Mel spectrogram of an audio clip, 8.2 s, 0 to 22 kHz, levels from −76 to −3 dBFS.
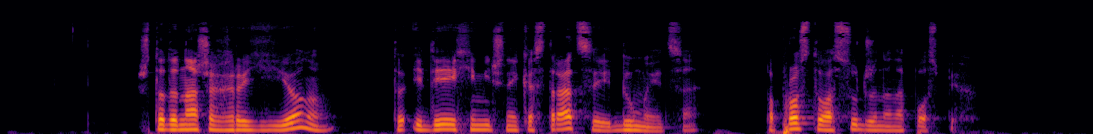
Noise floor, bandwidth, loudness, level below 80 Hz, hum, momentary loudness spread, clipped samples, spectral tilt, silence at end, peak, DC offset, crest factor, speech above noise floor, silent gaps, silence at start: -73 dBFS; 11.5 kHz; -27 LUFS; -50 dBFS; none; 14 LU; under 0.1%; -6 dB/octave; 1.05 s; -8 dBFS; under 0.1%; 20 dB; 47 dB; none; 1.05 s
